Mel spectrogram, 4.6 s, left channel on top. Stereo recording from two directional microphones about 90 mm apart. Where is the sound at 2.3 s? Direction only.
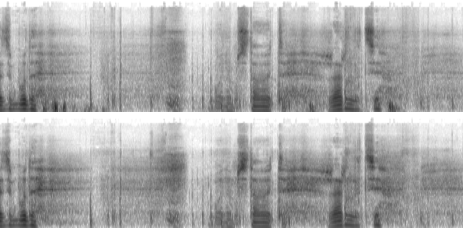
45° left (ahead or behind).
